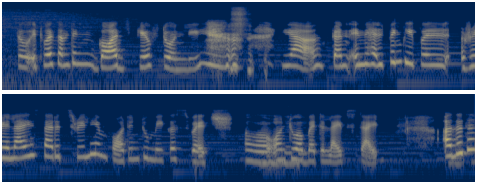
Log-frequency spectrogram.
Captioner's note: laughing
